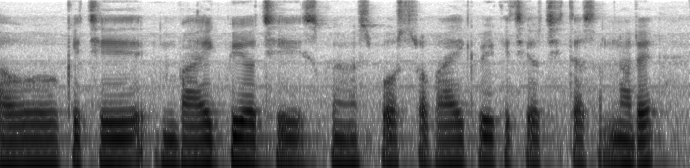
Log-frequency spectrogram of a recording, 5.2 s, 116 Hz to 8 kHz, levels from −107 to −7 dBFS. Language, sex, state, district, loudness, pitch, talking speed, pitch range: Odia, male, Odisha, Malkangiri, -17 LUFS, 120 Hz, 175 wpm, 115-120 Hz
